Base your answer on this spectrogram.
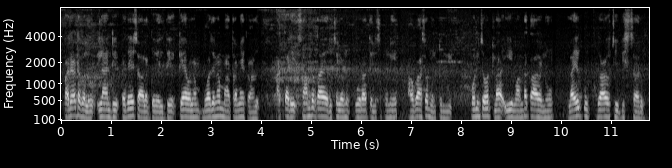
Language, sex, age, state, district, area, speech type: Telugu, male, 30-45, Andhra Pradesh, Nandyal, urban, spontaneous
